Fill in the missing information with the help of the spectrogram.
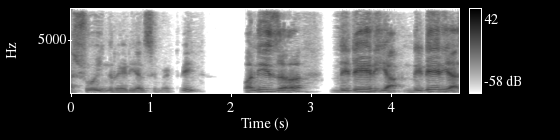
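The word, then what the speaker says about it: Cnidaria: One is Nidaria. Nidaria, C silent here. The first C silent here, we have to pronounce like Nidaria.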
